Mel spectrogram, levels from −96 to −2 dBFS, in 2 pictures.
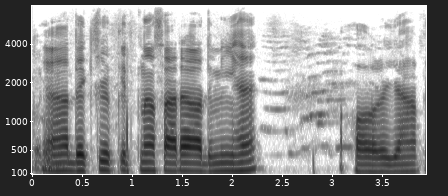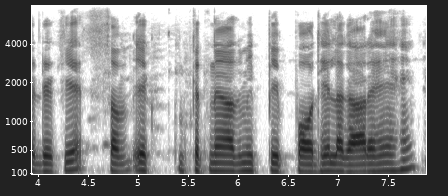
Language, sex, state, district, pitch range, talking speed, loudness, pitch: Hindi, male, Bihar, East Champaran, 130-150 Hz, 150 wpm, -20 LUFS, 140 Hz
